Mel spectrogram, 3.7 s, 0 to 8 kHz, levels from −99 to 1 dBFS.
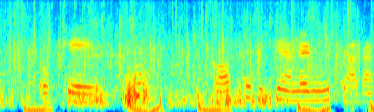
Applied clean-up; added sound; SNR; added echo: none; Applause + Scratching (performance technique); 7 dB; none.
